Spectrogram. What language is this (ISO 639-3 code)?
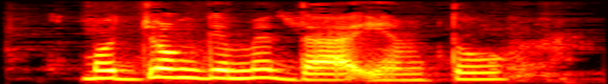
mua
